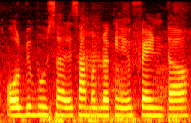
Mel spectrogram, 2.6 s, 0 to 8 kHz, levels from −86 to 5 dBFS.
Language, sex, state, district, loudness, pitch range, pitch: Hindi, female, Bihar, Sitamarhi, -16 LUFS, 190-200 Hz, 190 Hz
